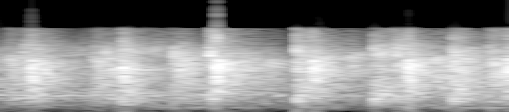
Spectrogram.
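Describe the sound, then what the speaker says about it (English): Steady, dense applause from a live audience in Cardiff welcoming performer Alan Gaffey to the stage, close and loud, with a brief cheer near the middle and the clapping sustained throughout. "big round of applause for Alan Gaffey"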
